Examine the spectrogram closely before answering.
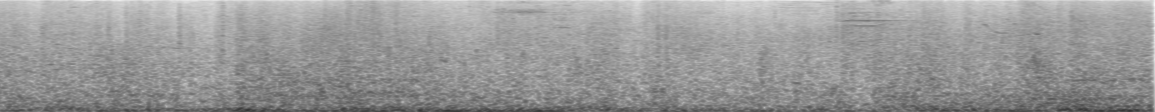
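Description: Heavy impacts thud as characters strike a large monster.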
